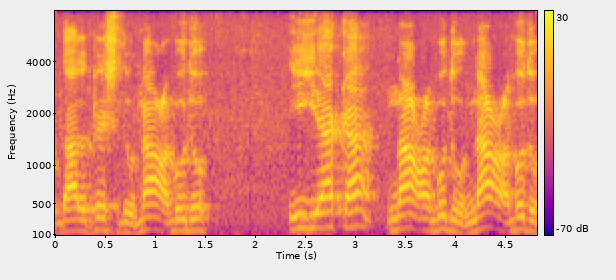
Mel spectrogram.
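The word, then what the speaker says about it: نعبد: পেশ বু দাল পেশু নাবুদু ইয়াকা নাবুদু নাবুদু নুন আইন জবর না বা পেশু দাল পেশু নাবুদু আমরা কোরআনকে কোরআনের সুরে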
